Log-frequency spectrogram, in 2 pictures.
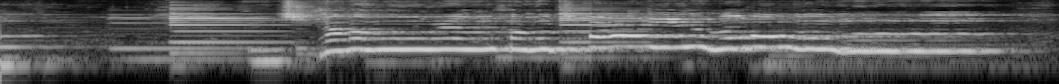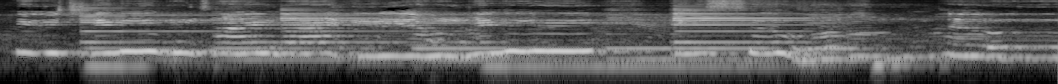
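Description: A woman singing a melody into a microphone, accompanied by an acoustic guitar. She sings two phrases with a short break about five seconds in.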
